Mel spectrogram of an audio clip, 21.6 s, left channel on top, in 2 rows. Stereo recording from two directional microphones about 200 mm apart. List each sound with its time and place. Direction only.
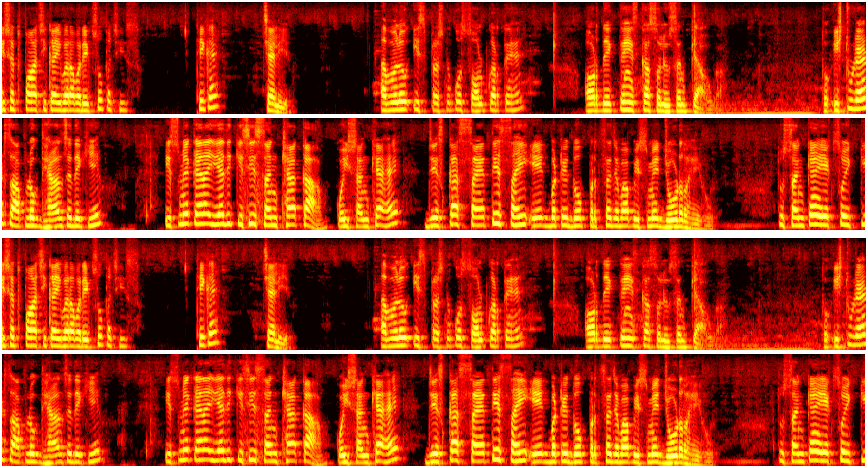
0.0 s speech: 15° left (ahead or behind)
2.2 s a sound: 25° left (ahead or behind)
3.2 s speech: 30° left (ahead or behind)
4.7 s speech: 30° left (ahead or behind)
7.3 s speech: 35° left (ahead or behind)
10.2 s speech: 40° left (ahead or behind); by 19.7 s 15° left (ahead or behind)
20.5 s speech: 30° left (ahead or behind)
